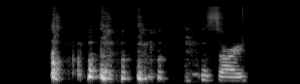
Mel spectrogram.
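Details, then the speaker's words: Adult seller coughing during a live comic-book sale: a short run of several abrupt, voiced coughs, followed by a brief throaty vocal sound. "sorry now you can hear me coughing"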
